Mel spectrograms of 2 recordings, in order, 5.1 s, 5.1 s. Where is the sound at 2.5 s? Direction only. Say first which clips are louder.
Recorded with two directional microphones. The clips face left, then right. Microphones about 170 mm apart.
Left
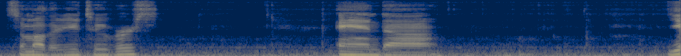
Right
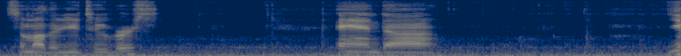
Left 4 dB; 20° left (ahead or behind).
